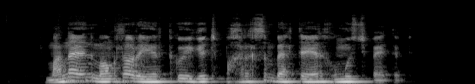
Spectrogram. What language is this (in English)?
Mongolian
